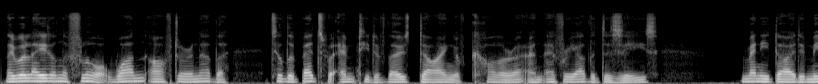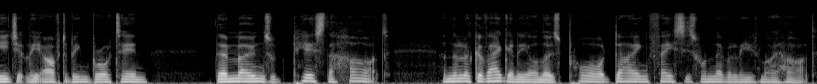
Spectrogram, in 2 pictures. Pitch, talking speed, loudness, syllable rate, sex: 120 Hz, 180 wpm, -19 LUFS, 5.9 syllables/s, male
